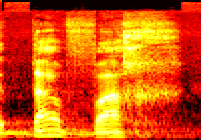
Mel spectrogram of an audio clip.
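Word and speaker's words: דָּבָר: expressão palavra no texto original tem a mesma pronúncia tem a mesma raiz verbal em hebraico é davar davar é traduzido como palavra e também todas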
